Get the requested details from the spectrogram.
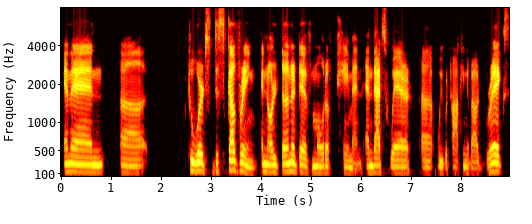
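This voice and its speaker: Man, from Saudi Arabia, interview guest, very bright voice, dry close sound, measured and hesitant. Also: mid-range voice, no echo. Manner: measured, hesitant with many fillers. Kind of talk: interview answer.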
